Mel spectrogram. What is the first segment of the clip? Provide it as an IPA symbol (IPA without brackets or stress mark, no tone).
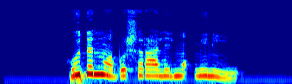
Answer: h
